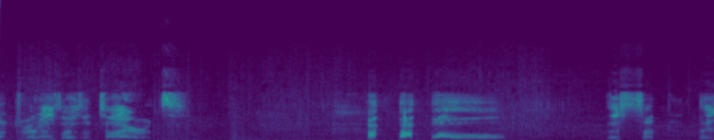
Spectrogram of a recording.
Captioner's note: chuckling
